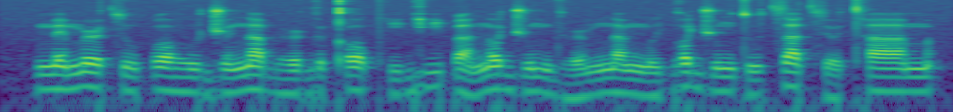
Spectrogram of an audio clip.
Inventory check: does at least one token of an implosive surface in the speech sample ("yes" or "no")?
yes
